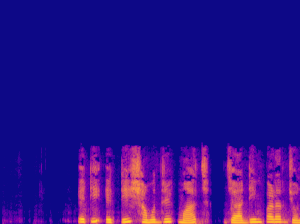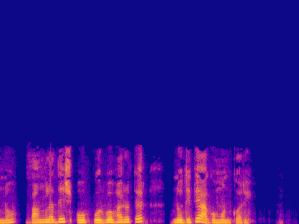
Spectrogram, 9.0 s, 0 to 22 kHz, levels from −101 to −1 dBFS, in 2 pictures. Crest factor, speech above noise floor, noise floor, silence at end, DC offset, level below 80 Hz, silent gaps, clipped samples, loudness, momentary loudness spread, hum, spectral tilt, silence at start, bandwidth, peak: 18 dB; 41 dB; -59 dBFS; 0.75 s; under 0.1%; -58 dBFS; 4.84-4.88 s; under 0.1%; -19 LUFS; 10 LU; none; -5.5 dB/octave; 1.2 s; 7.8 kHz; -2 dBFS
